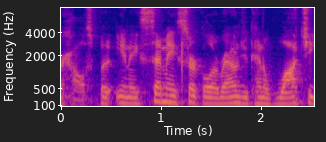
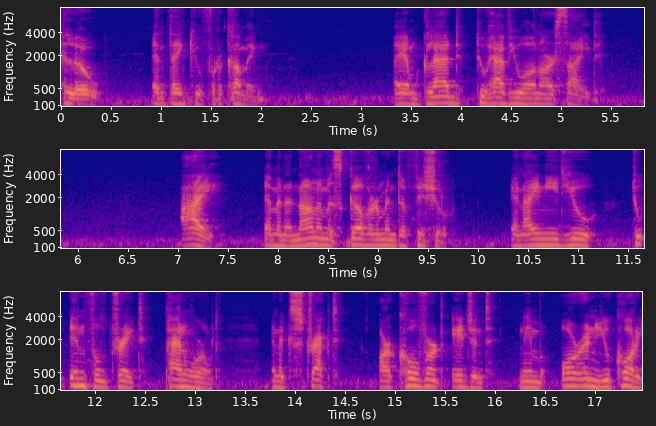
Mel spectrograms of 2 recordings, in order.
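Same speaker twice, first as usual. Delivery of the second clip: deep, gravelly, electronically disguised voice. Voicing an anonymous official on a screen: deep gravelly disguised voice. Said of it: "so it's a very deep, gravelly, disguised voice".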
